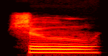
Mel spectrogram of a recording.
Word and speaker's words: 书: 书 is pronounced with a high level tone.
